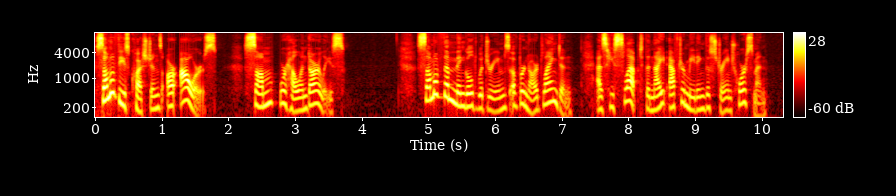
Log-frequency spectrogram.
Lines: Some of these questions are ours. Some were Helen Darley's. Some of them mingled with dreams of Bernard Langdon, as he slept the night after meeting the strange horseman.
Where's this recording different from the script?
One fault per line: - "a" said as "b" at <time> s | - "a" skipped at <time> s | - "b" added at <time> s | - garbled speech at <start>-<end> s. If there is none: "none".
none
